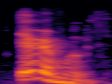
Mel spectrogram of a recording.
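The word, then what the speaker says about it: Daramuthe: So I just now the E at the end is silent. Obviously, we all know about our language lessons. I before E except after C and all that good stuff. But yeah, so the E is silent. But yeah, I just took the sounding of vermouth and just kind of transcribed it over.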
